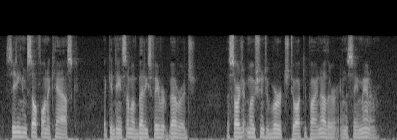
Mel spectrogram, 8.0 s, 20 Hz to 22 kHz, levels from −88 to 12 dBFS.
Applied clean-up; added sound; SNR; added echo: none; none; none; none.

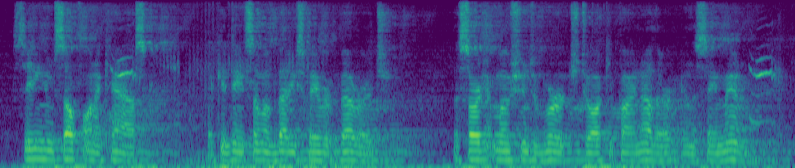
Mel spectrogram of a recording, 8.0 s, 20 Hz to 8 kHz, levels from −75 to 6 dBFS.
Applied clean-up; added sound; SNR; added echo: none; Meow / Purr; 15 dB; reverberation time 2.6 s.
